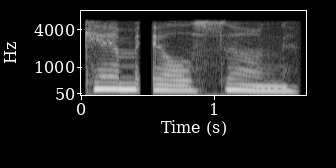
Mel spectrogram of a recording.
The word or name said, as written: Kim Il Sung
